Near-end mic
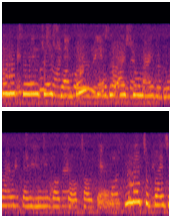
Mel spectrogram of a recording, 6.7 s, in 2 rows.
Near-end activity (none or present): present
